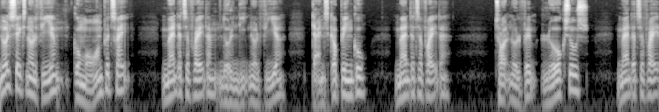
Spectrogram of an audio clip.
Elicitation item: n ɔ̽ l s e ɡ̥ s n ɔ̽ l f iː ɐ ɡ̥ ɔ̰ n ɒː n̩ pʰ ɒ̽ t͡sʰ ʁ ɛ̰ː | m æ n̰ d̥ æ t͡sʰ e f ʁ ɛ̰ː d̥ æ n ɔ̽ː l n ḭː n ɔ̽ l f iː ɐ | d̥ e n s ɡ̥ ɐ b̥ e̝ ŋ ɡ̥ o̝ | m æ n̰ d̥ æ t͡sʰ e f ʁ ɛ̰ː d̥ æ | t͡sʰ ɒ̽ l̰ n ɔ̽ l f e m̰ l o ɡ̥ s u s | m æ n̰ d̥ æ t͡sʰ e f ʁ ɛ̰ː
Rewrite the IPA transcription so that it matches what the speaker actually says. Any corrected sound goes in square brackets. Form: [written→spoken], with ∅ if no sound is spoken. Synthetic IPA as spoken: n ɔ̽ l s e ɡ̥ s n ɔ̽ l f iː ɐ ɡ̥ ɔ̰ [n→m] ɒː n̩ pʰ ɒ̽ t͡sʰ ʁ ɛ̰ː | m æ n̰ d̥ æ t͡sʰ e f ʁ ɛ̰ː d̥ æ n [ɔ̽ː→ɔ̽] l n ḭː n ɔ̽ l f iː ɐ | d̥ [e→æ] n s ɡ̥ ɐ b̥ e̝ ŋ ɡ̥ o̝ | m æ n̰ d̥ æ t͡sʰ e f ʁ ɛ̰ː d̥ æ | t͡sʰ ɒ̽ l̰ n ɔ̽ l f e m̰ l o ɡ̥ s u s | m æ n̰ d̥ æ t͡sʰ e f ʁ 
